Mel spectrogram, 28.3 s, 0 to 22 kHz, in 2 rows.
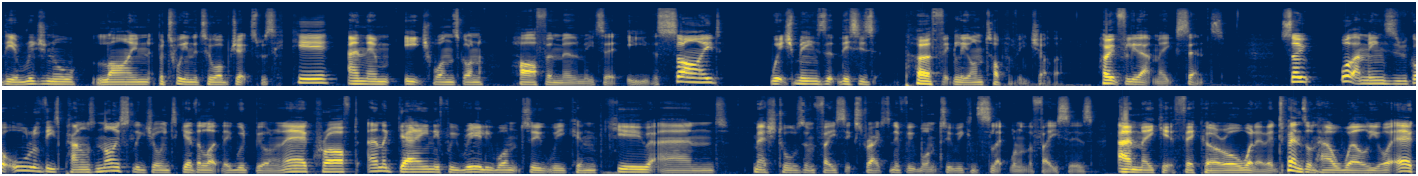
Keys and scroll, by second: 10.0 ctrl+z, 10.2 ctrl+z, 10.6 ctrl+z, 10.8 ctrl+z, 20.1 q.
